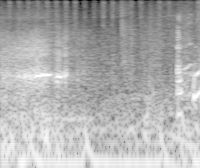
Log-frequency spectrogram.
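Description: Car tyres squealing briefly as the Volkswagen Jetta GLI brakes hard to a stop, over background music. Laughter starts near the end.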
